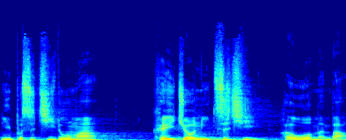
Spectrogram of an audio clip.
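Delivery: ordinary talk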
